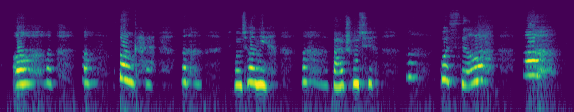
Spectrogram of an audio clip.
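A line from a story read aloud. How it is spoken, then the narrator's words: Moaning, panting. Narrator (Chinese): 口中胡乱娇喘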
